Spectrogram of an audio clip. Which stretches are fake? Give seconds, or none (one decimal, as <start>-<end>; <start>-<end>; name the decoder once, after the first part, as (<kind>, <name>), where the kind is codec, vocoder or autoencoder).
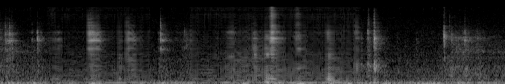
0.5-1.5 (vocoder, BigVGAN v2); 1.9-3.6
